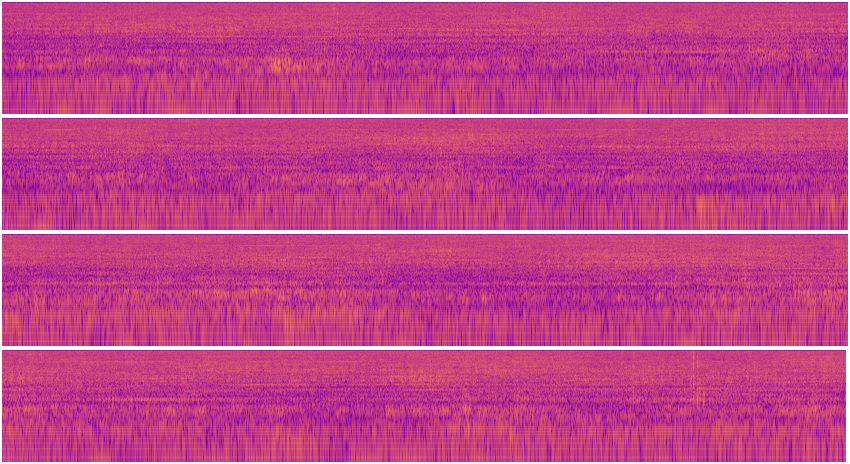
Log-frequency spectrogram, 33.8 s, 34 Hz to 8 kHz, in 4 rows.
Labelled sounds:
7.7	7.9	vessel noise, 2.8 to 3.0 kHz
19.3	19.7	vessel noise, 4.4 to 4.5 kHz
27.8	28.0	vessel noise, 1.3 to 1.5 kHz

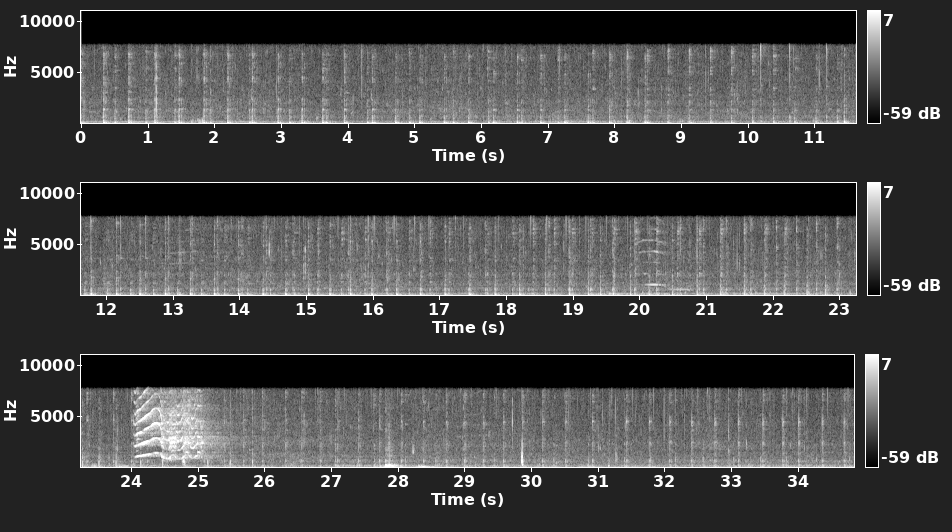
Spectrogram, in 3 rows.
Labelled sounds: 12.5	13.7	killer whale, southern resident, 2.5 to 5.0 kHz
19.7	20.9	killer whale, southern resident, 0 to 8.0 kHz
23.9	25.6	killer whale, southern resident, call S10, 0 to 8.0 kHz

